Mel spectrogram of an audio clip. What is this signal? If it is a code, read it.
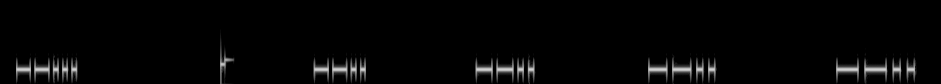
Morse code, heard as a keyed tone, about 23 wpm, spaced as for 7 wpm, 700 Hz. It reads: 7 ZZZZ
